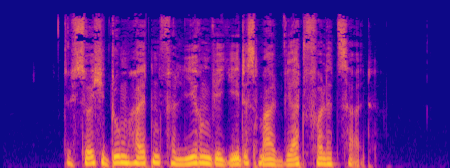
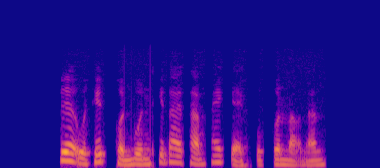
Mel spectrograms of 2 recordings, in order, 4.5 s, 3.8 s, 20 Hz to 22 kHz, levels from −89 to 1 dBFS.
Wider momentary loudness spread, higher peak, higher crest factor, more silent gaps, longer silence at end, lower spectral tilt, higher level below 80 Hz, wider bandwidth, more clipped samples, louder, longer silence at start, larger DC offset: about the same, 10 LU vs 11 LU; first, -2 dBFS vs -14 dBFS; second, 14 dB vs 20 dB; second, none vs 1.07-1.14 s, 1.85-1.89 s, 2.07-2.11 s, 2.25-2.31 s, 2.52-2.56 s, 2.65-2.71 s; first, 0.8 s vs 0.55 s; second, -6 dB/octave vs -10.5 dB/octave; first, -42 dBFS vs -60 dBFS; first, 16 kHz vs 6.4 kHz; neither; first, -15 LUFS vs -32 LUFS; about the same, 0.65 s vs 0.6 s; neither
